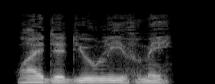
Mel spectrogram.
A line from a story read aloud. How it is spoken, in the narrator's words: she heard it whisper into her thoughts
